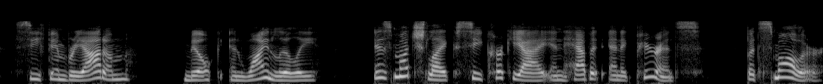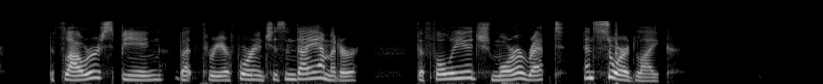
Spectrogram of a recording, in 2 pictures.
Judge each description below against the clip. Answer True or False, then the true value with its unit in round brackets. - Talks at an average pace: False (130 wpm)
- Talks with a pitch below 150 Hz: False (220 Hz)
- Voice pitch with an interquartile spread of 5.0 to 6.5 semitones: True (5.3 semitones)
